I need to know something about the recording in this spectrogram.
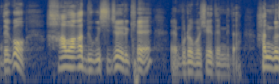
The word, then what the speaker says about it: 하와: 사실 이게 하와에서 이브는 완전히 뭐 전혀 다른 발음인데 이게 단계를 거치다 보니까 이렇게 전혀 다른 발음이 돼버린 거죠.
